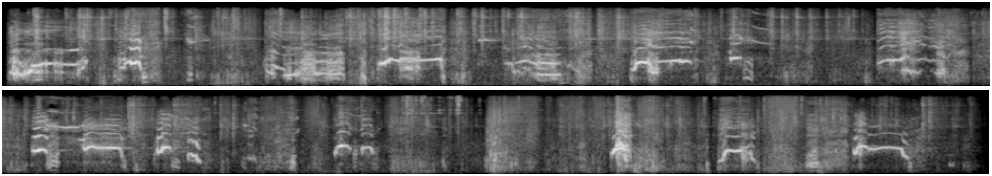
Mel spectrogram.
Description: Dog Great Dane Whimper Bark Pain Collar Fence Rattle; Animal; Dog Sound Effects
